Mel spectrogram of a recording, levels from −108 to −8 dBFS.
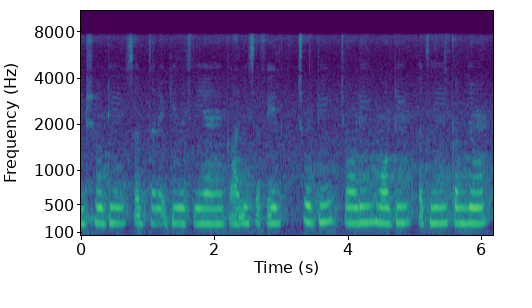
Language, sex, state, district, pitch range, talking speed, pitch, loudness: Hindi, female, Uttar Pradesh, Etah, 220-235 Hz, 125 wpm, 225 Hz, -43 LUFS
